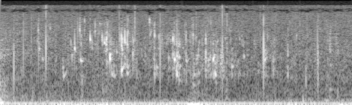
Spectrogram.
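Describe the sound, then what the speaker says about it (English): A guest's coffee is poured out in a hotel room, with a soft, steady pour and trickle over a low background hum for a couple of seconds. "I'm going to pour for you"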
